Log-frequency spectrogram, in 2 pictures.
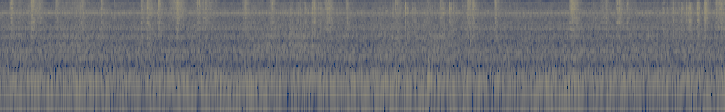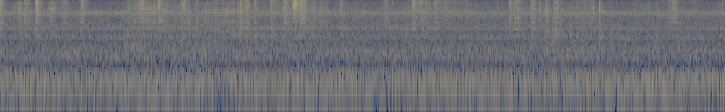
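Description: A felt-tip marker squeaks and scratches softly across paper.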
